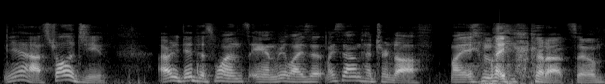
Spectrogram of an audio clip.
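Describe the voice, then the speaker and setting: A man's voice: medium pitch, sing-song, moderate pace, fairly bright tone, husky, highs cut off. A man with a nasal voice hosting a casual horoscope vlog, chatty and rambling with a self-deprecating streak. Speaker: astrology vlogger.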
